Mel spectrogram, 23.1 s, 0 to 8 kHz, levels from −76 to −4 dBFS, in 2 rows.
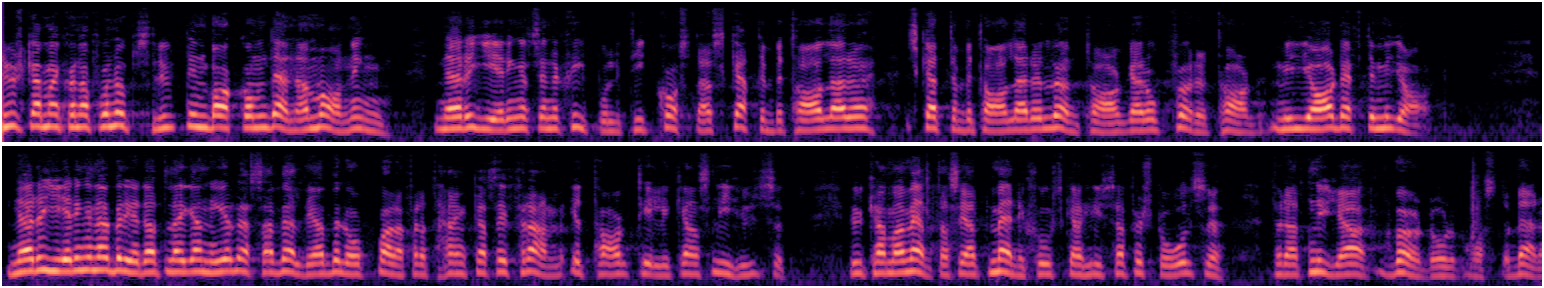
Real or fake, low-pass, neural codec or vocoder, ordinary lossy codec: fake; 7.2 kHz; codec, 16 kHz, 8 kbps, FreqCodec, smaller model; none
